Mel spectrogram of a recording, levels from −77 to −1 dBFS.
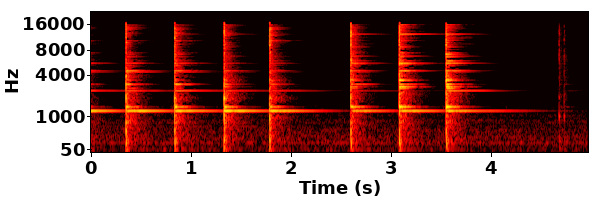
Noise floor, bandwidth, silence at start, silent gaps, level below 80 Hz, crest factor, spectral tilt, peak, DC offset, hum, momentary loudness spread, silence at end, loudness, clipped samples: -55 dBFS; 16.5 kHz; 0 s; none; -58 dBFS; 28 dB; 0 dB/octave; -2 dBFS; under 0.1%; none; 15 LU; 0.2 s; -25 LUFS; under 0.1%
